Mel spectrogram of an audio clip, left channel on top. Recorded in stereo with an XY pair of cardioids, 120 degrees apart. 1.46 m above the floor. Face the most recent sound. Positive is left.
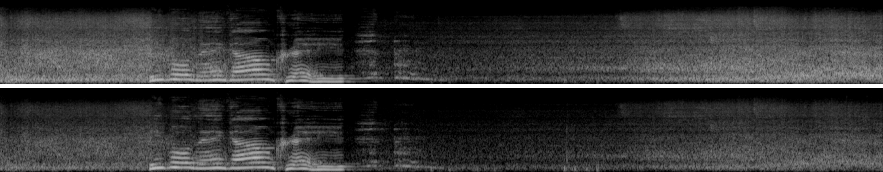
turn(degrees=45)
